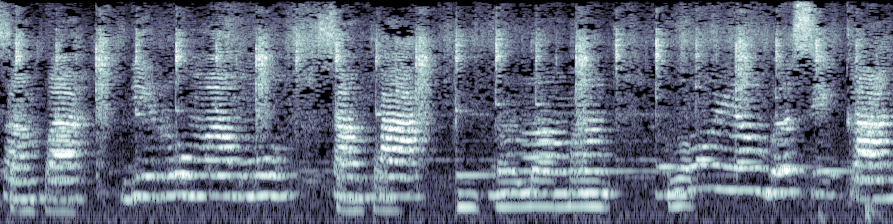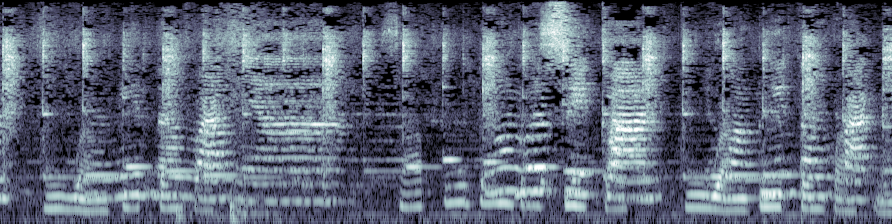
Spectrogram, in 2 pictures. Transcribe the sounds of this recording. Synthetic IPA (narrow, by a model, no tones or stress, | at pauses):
sampahdiɾumamusampahalaman | mujaŋbəsikan | dit̪əmpat̪̚ɲa | jaŋbəsikanwait̪əpat̪ɲ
